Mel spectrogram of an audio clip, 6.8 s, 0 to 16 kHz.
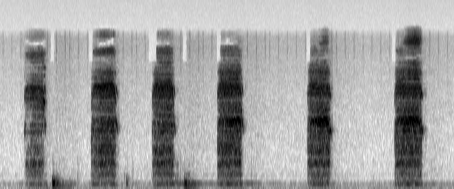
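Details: Pair of wild barn owls in a nest box expressing affection near midnight, 11:57 pm on 19 November 2023; six harsh, broadband rasping hisses, each about a third of a second, repeated roughly once per second over a low steady hum.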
